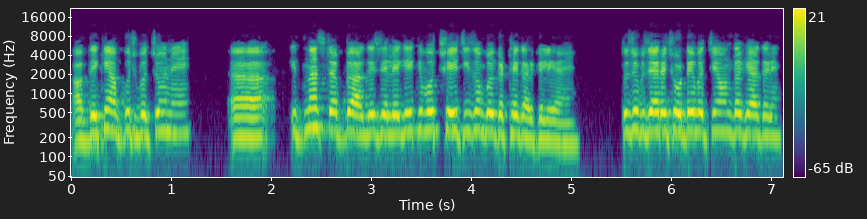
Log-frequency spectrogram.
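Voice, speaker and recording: A woman talks through her teaching approach in a relaxed, conversational way. Her voice sits a little high and sounds dry and close, with almost no room around it. She reflects aloud and drops English terms into her speech. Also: brisk, clean tone, dry recording, muffled recording. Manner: reflective, explains with classroom examples, mixes in English terms. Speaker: educator and host. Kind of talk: casual conversational teaching talk.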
